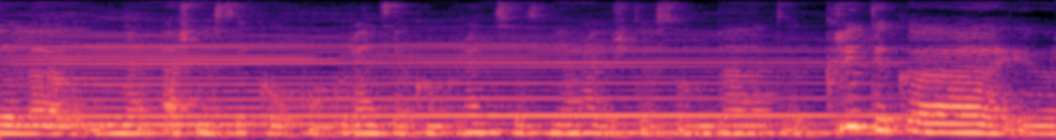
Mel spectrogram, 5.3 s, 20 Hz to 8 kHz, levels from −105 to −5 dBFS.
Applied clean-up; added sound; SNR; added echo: none; Bowed string instrument; 6 dB; reverberation time 0.6 s.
